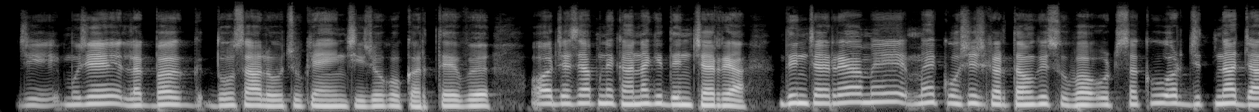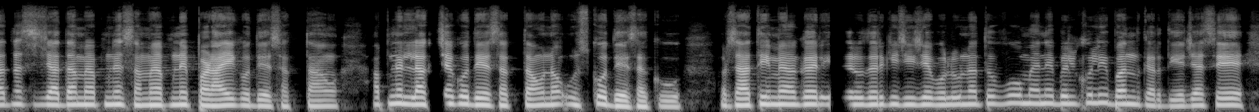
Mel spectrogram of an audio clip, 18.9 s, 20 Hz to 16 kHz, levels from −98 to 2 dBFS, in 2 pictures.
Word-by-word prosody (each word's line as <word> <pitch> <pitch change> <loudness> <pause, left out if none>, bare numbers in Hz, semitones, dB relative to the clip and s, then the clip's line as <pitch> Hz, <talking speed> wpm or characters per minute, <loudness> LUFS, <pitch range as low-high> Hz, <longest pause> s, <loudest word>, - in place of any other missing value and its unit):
जी, 170 -1 -10
मुझे 210 +3 0
लगभग 175 +1 -1
2 170 +1 -1
साल 170 -2 +1
हो 155 0 +1
चुके 155 +1 -4
हैं 155 -1 +3
इन 155 - +1
चीज़ों 155 +1 -1
को 155 -1 -1
करते 140 +3 0
हुए। 155 +1 +2 0.3
और 210 - +1
जैसे 215 +1 -1
आपने 220 0 +1
कहा 195 0 +1
ना 215 +2 +3
कि 215 0 0
दिनचर्या, 175 -5 +3 0.3
दिनचर्या 225 +2 +2
में 255 0 -1
मैं 230 +4 -2
कोशिश 220 -1 -2
करता 190 -2 +1
हूँ 190 +1 +3
कि 205 0 +1
सुबह 180 -1 0
उठ 185 - -6
सकूँ 225 +4 -4
और 220 -2 -1
जितना 210 +3 +1
ज़्यादा 190 0 -1
से 185 0 -9
ज़्यादा 185 0 +2
मैं 190 0 +3
अपने 195 +1 +1
समय 180 0 +1
अपने 185 +1 +2
पढ़ाई 170 +1 +5
को 170 -1 -2
दे 155 -1 0
सकता 150 +1 -6
हूँ, 150 0 -3 0.3
अपने 215 +3 +1
लक्ष्य 195 +2 +2
को 205 -1 +2
दे 185 -1 +4
सकता 170 +1 -2
हूँ 180 +2 +1
ना, 190 - +2
उसको 195 +1 0
दे 155 -4 +3
सकूँ। 140 0 -2 0.4
और 165 - -3
साथ 175 +3 +2
ही 200 - +5
मैं 200 0 +4
अगर 195 0 +3
इधर-उधर 195 0 -1
की 200 0 -3
चीज़ें 190 0 +1
बोलूँ 190 +1 0
ना, 200 0 0
तो 210 +2 -4
वो 225 +2 -3
मैंने 220 0 0
बिल्कुल 215 +2 -2
ही 240 - 0
बंद 210 -2 0
कर 165 -2 -2
दिए 155 0 -4
जैसे 170 +2 +1
190 Hz, 230 wpm, -22 LUFS, 170-210 Hz, 0.4 s, पढ़ाई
